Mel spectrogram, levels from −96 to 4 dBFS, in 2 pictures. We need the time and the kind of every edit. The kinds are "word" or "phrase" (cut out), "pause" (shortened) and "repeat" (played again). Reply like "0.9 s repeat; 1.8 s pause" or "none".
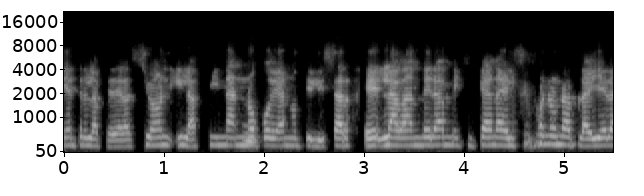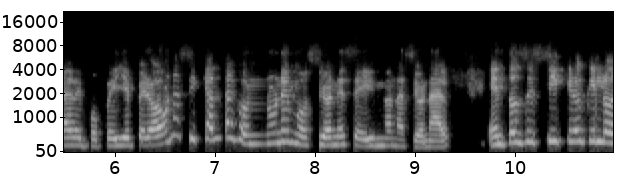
3.0 s pause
